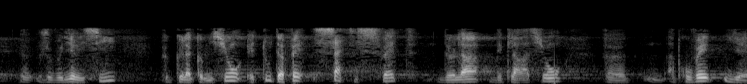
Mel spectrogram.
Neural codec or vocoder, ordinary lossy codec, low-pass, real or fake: none; none; 5.4 kHz; real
